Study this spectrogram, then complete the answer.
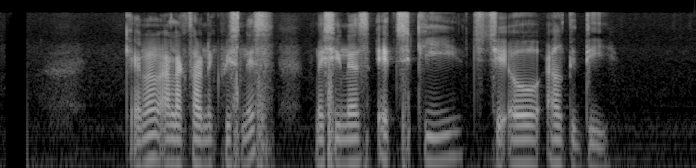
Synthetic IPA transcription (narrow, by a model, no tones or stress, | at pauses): kʰɛ̰nɔnʔḛlɛk̚t̪ɾonɪk̚b̥isnɪsmesinəset͡ʃkʰid͡ʒd͡ʒeʔoʔɛlt̪idi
